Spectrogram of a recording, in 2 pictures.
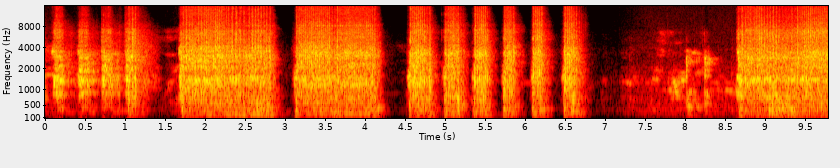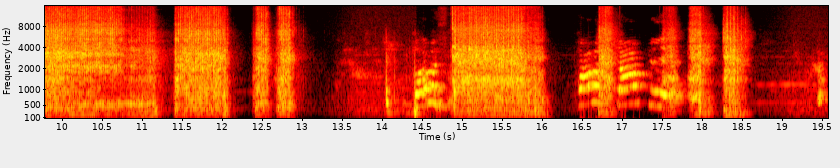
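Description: A cordless power tool drives a 10 mm socket while mounting a wall bracket for a TV, sounding in repeated loud, close whirring bursts of one to two seconds with short pauses, plus a few ratcheting clicks between runs.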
